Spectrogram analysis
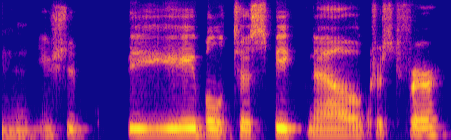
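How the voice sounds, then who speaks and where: Gravelly-voiced man chairing a meeting. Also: fairly high pitch, little pitch movement, dark tone. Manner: slow and hesitant, with many fillers. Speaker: board chair. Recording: muffled, distant meeting audio.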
